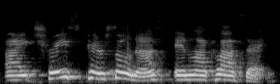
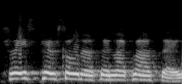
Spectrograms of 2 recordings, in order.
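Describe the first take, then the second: First: "Hay tres personas en la clase" said slowly, each word set apart; slow example sentence. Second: Said in the usual way. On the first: Shown as a demonstration. Teacher giving students an example, slow and deliberate. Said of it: "let me give you an example". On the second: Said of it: "So I".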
